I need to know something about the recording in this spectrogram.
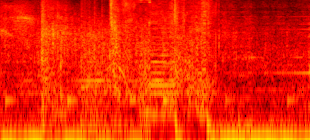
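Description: Film soundtrack of a street shootout: several sharp gunshots and impacts over a tense music score with a deep low rumble.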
